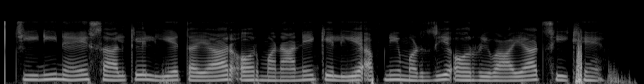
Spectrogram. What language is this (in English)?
Urdu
